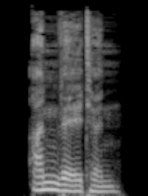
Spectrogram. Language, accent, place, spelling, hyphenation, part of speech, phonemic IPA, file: German, Germany, Berlin, Anwältin, An‧wäl‧tin, noun, /ˈanvɛltɪn/, De-Anwältin.ogg
- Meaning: female equivalent of Anwalt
